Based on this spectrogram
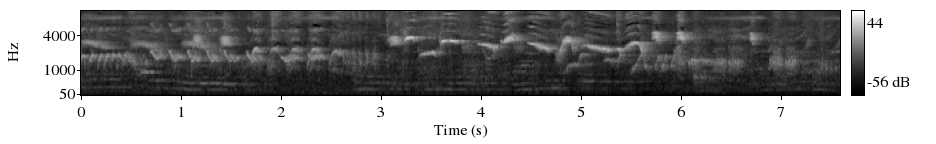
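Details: Chinese hwamei, a cage bird, delivering a varied, lively song in the 'hót cao cầu' manner, with mid-pitched warbled notes giving way to loud, looping, bright whistled phrases that change constantly.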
